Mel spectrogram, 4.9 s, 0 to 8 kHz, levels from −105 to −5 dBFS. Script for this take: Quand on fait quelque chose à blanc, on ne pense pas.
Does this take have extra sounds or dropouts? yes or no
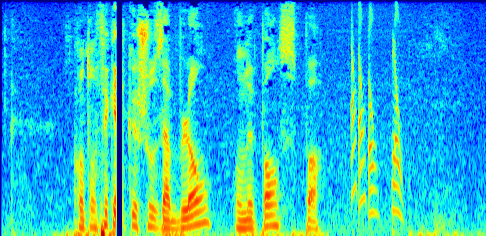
yes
